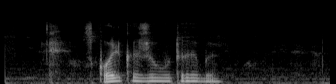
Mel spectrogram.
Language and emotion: Russian, neutral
